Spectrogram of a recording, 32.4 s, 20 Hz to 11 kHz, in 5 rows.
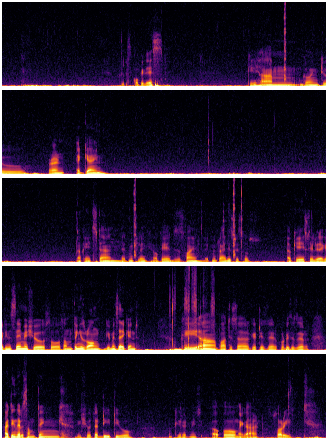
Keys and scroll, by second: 2.9 ctrl+c, 16.6 ctrl+v.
